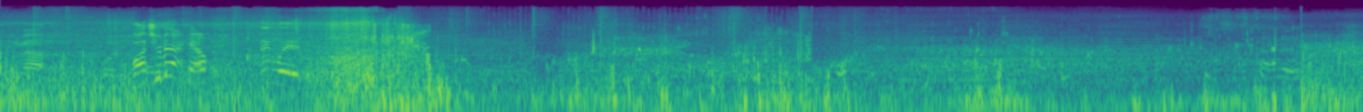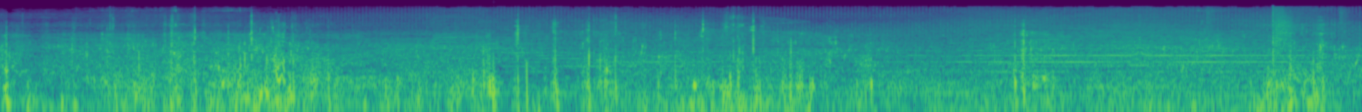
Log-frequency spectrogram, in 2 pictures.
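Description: Waves wash and churn around people wading in the sea, with wind outdoors.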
